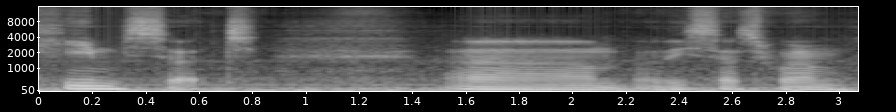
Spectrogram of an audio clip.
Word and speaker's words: Hēmsut: If you have that kind of line over an E, it's a long E sound.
